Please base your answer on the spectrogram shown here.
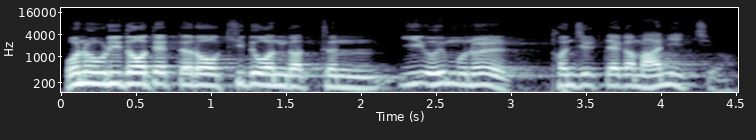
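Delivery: ordinary delivery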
